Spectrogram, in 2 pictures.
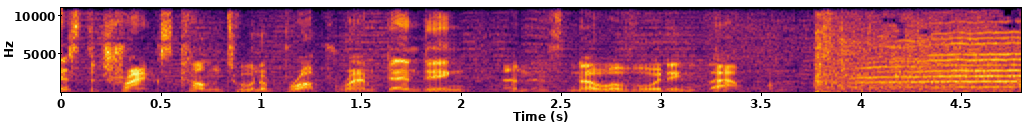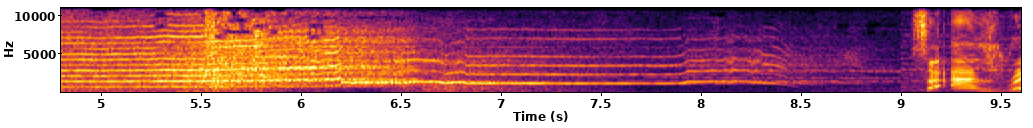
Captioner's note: reacts* *Screams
